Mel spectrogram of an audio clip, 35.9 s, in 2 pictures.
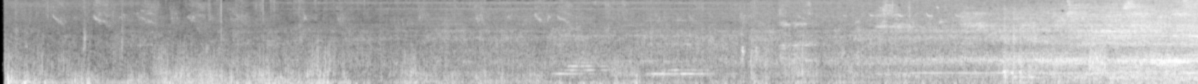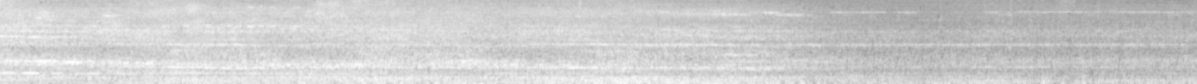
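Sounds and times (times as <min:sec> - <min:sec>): train wheels rumbling on rail: 0:10.9 - 0:35.9.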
